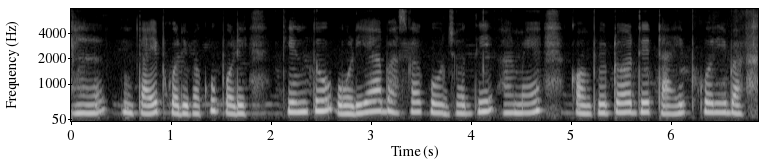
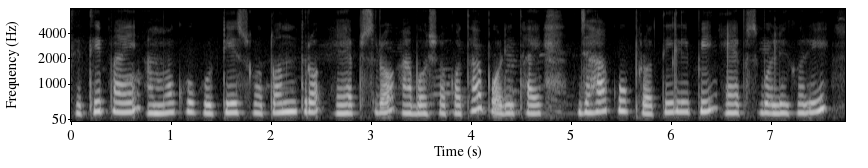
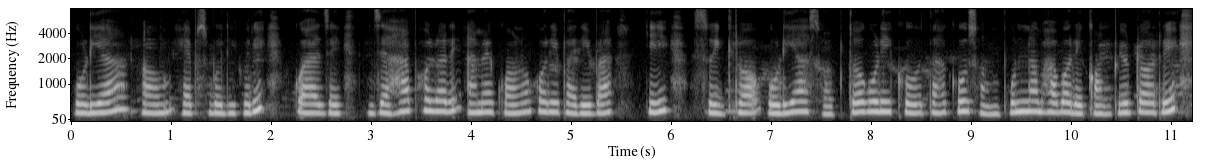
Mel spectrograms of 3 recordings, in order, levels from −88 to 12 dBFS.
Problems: constant background noise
